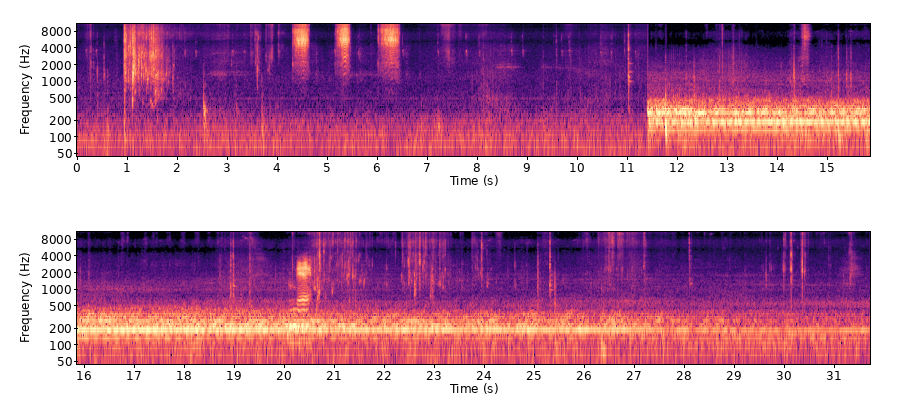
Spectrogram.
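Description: A boat motor starts suddenly about a third of the way in and runs with a steady low hum that eases slightly toward the end. Before it starts there are a few brief scratchy rustles.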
